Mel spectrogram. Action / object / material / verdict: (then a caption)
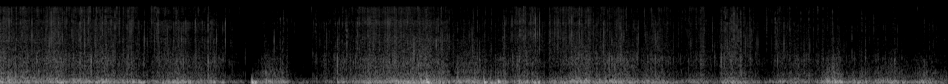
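scrape / thin paper sheet curled around a microphone / paper / none. A thin white paper sheet with pink polka dots is curled into a hollow, empty tube around a foam-covered microphone and scratched and rubbed with long painted fingernails. The result is a dense, muffled, boomy rumble of continuous scratching, with brief sharp pops and short quiet gaps near the 2.5 and 3 second marks.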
